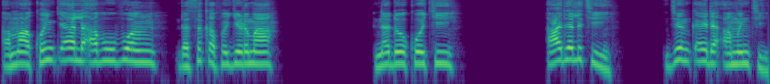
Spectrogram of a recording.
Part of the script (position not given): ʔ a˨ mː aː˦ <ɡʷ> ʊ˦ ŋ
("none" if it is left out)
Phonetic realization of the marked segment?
kʷ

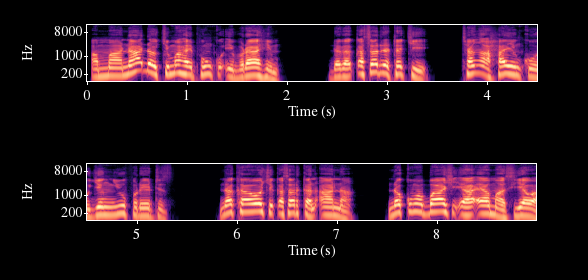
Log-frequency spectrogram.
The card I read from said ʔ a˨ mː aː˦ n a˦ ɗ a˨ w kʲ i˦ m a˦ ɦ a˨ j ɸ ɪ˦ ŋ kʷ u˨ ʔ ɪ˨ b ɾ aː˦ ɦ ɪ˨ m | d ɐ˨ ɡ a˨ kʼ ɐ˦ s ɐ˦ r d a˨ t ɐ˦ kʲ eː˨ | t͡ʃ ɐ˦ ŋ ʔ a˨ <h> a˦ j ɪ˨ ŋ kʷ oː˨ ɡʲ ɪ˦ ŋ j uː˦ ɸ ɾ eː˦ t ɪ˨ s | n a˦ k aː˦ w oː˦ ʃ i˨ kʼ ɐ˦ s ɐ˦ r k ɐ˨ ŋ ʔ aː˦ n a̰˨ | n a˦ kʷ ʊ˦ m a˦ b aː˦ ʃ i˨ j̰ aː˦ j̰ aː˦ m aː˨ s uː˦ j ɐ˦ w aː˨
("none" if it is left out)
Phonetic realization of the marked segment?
h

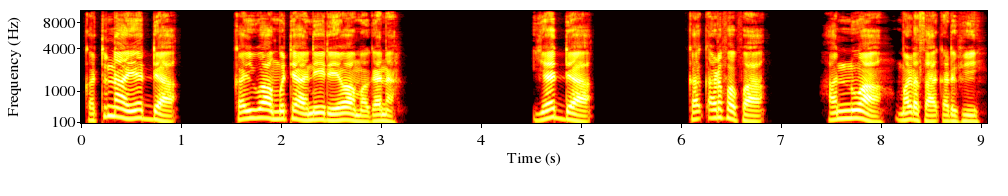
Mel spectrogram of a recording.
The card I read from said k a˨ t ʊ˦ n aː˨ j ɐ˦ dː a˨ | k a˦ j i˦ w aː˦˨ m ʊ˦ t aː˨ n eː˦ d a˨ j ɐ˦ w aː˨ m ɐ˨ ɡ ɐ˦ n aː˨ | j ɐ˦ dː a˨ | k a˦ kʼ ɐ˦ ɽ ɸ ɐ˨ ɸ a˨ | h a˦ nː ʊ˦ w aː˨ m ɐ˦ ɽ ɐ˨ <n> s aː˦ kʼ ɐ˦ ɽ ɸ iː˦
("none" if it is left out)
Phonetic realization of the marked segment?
none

